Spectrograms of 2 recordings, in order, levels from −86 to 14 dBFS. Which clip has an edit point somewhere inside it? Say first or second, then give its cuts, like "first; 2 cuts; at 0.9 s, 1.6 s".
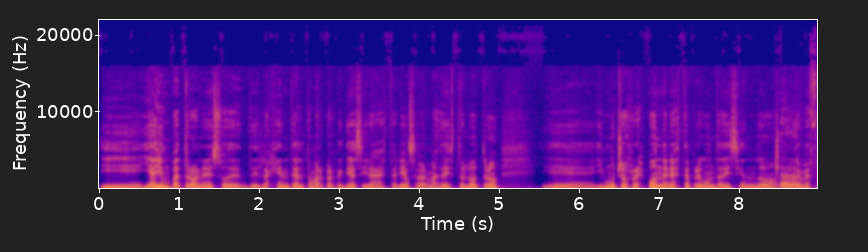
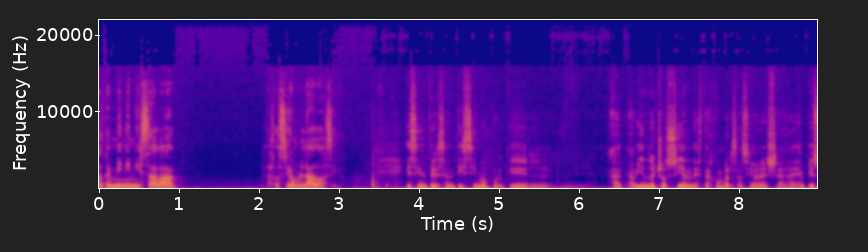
first; 1 cut; at 3.9 s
